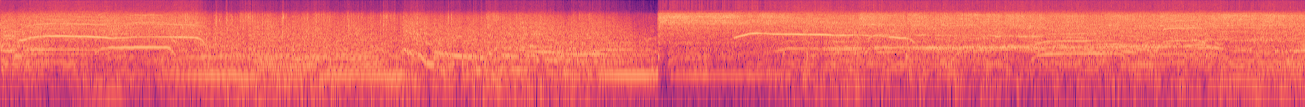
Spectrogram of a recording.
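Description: Rock band playing live and loud on electric guitars and drums, with long held notes that slide up and down in pitch.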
